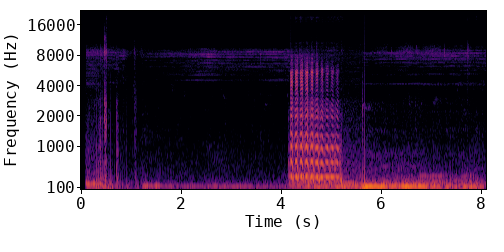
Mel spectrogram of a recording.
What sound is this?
Sound effects > Animals
Goats - Soft Bleat, Close Perspective
Recorded with an LG Stylus 2022.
